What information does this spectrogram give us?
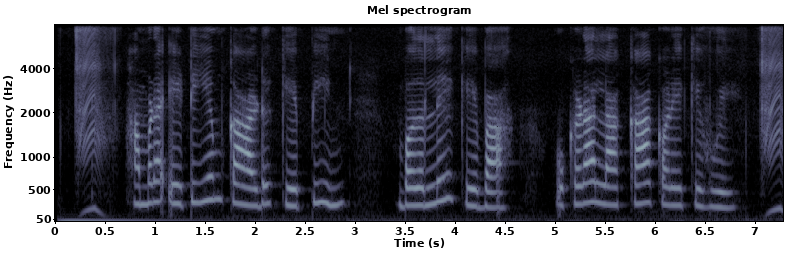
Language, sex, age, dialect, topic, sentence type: Bhojpuri, female, 18-24, Northern, banking, question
